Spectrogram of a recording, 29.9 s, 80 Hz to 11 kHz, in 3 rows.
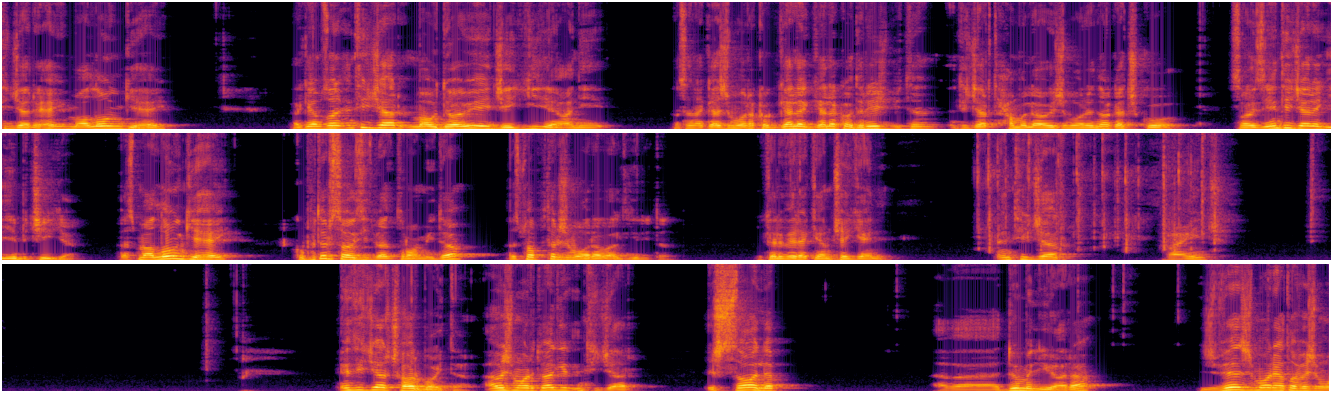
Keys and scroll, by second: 16.9-19.2 typing.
